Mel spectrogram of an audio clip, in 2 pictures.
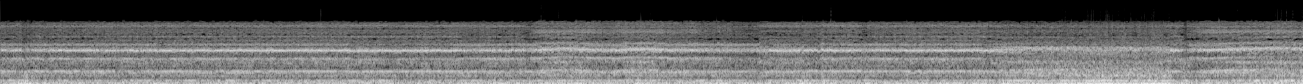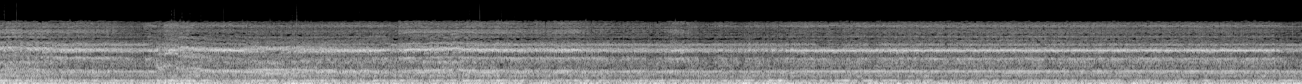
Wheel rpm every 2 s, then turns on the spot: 160, 160, 160, 160, 160, 160, 160, 170, 160, 160, 160, 160, 160.
none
